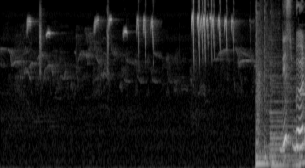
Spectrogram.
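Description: Sri Lanka hanging parrot giving thin, shrill, very high squeaky notes in quick irregular bursts, several a second. Music cuts in at the end.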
